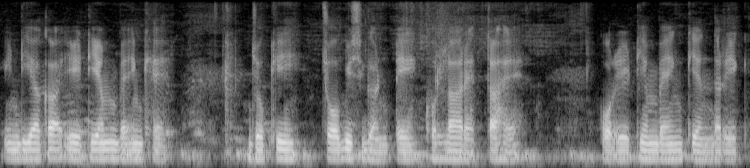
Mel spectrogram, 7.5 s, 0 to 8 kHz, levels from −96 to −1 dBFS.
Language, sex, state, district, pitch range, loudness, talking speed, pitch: Hindi, male, Goa, North and South Goa, 100-115 Hz, -20 LUFS, 150 wpm, 110 Hz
